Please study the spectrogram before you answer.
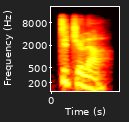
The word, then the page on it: titular: Indian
